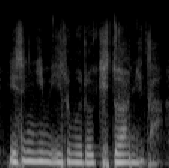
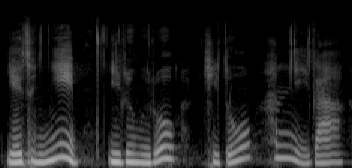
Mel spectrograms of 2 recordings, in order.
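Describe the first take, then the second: First: It is said fast. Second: It is said very slowly.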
